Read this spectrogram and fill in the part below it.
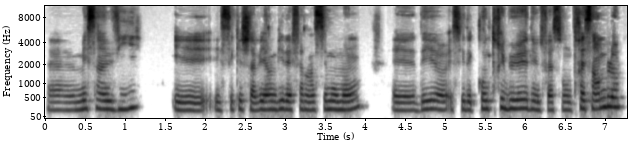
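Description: Brief: woman, 40s, Argentine accent, mellow voice, hesitant, lots of pauses. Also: mid-range voice, fairly even intonation. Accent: Argentine Spanish. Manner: hesitant, many fillers and restarts while searching for French words. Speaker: guest entrepreneur. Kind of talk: casual interview talk.

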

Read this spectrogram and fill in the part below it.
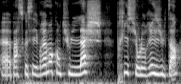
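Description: A woman's voice: fairly high pitch, a little slow, a bit bright. A woman in her thirties from France hosting a solo podcast as a dating coach, talking eagerly to the listener with many fillers and restarts. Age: 30s.

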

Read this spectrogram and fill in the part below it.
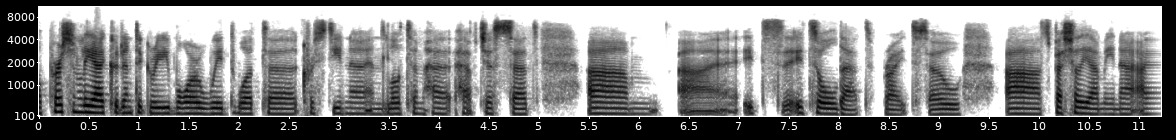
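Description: A woman whose first language is not English, speaking as a panelist in a measured, reflective way with frequent pauses. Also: low-pitched, fairly even intonation, a bit bright, dry recording, dull audio. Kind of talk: panel discussion.

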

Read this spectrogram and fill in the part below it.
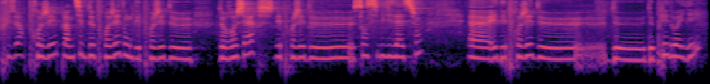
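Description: A woman's voice: mid-range voice, warm tone, slight background noise. Hesitant young woman moderating a talk. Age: young adult. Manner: hesitant, many fillers and restarts. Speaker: conference moderator. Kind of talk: casual conference introduction. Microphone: handheld mic.

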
